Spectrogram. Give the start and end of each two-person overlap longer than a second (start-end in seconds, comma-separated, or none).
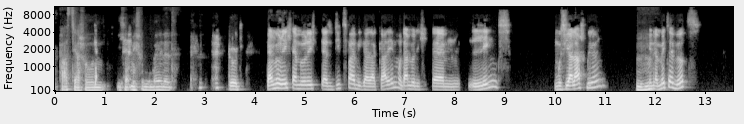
none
